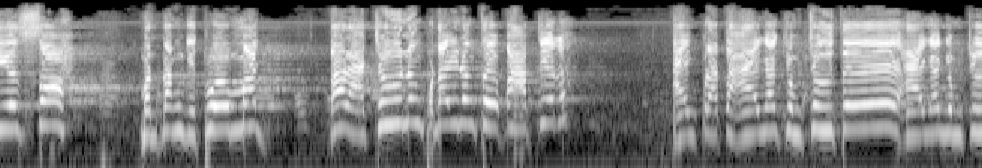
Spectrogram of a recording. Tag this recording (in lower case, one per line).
speech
